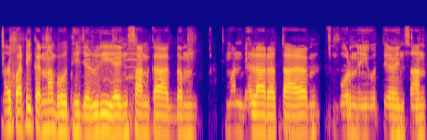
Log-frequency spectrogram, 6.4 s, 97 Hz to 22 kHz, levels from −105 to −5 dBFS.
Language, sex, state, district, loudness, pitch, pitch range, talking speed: Maithili, male, Bihar, Araria, -17 LUFS, 130 Hz, 125-135 Hz, 185 wpm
